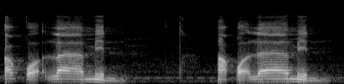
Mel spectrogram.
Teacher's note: qalqalah sughrahnya adalah qalqalah pantulannya sedikit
